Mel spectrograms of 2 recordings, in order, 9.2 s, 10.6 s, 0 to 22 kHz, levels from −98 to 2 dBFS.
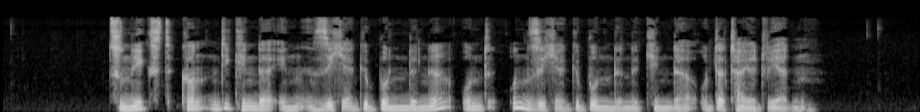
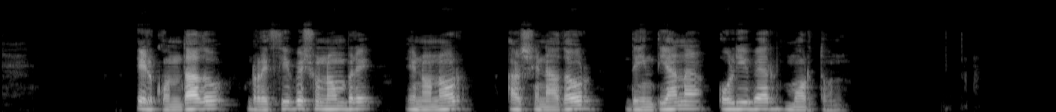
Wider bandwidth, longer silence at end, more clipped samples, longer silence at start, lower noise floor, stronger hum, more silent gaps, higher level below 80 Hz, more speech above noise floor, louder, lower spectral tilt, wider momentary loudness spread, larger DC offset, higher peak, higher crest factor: first, 11.5 kHz vs 7.6 kHz; second, 1.05 s vs 2.15 s; neither; second, 1.1 s vs 1.4 s; second, -75 dBFS vs under -90 dBFS; neither; second, none vs 3.92-4.06 s, 4.77-5.09 s, 6.07-6.26 s, 7.14-7.20 s; first, -44 dBFS vs -72 dBFS; second, 51 dB vs over 58 dB; first, -23 LUFS vs -33 LUFS; second, -4.5 dB/octave vs -6 dB/octave; second, 7 LU vs 11 LU; neither; first, -4 dBFS vs -10 dBFS; about the same, 20 dB vs 24 dB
